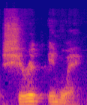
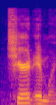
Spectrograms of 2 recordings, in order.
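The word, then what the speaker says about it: Chirrut Îmwe: hearts of, according to Chirrut Imwe? Chirrut Imwe. I don't know how to pronounce that. Chirrut. You had it right the first time. Yes. Chirrut Imwe. Yeah. You had it right the first time.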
